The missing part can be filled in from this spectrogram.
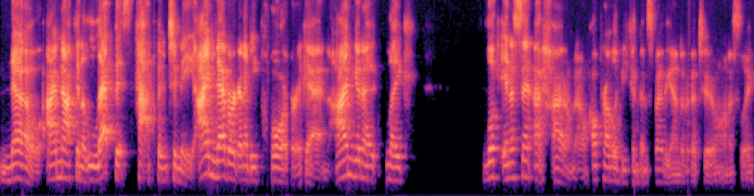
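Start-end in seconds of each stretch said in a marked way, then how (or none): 0.0-8.0 defiant, unbothered reality-star voice. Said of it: "that was a dynamite [name] impression".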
